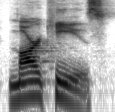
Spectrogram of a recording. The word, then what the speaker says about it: Mares: So, Mark, so it's Mark, what did what did we say is the official pronunciation? Mares.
